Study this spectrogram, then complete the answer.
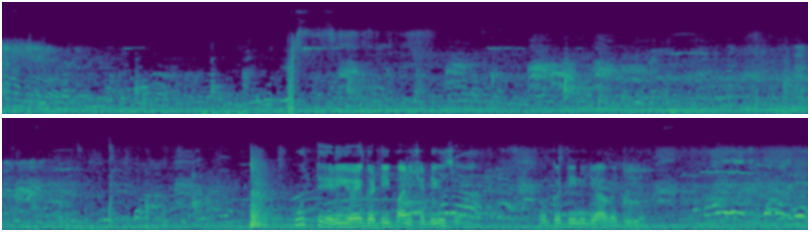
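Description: Young men talk and call out nearby outdoors.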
